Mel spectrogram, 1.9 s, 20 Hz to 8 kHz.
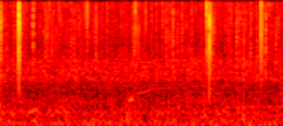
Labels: {"label": "biophony", "recorder": "SoundTrap 300"}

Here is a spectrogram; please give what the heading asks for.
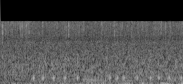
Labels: {"label": "biophony, squirrelfish (Holocentrus)", "recorder": "SoundTrap 300"}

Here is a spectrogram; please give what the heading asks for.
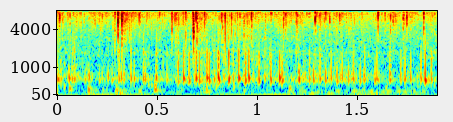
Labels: {"label": "biophony, rattle", "recorder": "SoundTrap 500"}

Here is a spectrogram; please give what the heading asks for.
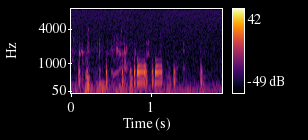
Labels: {"label": "biophony, knock croak", "recorder": "SoundTrap 300"}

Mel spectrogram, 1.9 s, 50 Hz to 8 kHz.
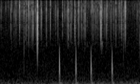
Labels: {"label": "biophony, knock", "recorder": "SoundTrap 300"}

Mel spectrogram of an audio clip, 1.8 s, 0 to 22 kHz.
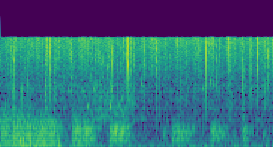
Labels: {"label": "biophony, growl", "recorder": "SoundTrap 600 or HydroMoth"}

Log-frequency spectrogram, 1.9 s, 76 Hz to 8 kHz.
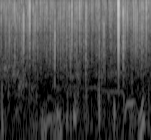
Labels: {"label": "biophony, cascading saw", "recorder": "SoundTrap 600 or HydroMoth"}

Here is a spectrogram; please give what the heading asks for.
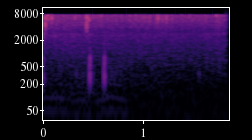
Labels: {"label": "biophony", "recorder": "SoundTrap 300"}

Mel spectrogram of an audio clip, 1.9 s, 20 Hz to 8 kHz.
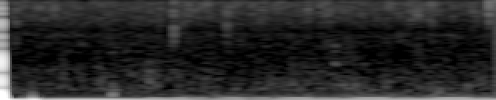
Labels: {"label": "biophony", "recorder": "SoundTrap 300"}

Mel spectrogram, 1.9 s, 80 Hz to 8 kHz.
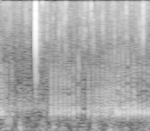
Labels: {"label": "biophony, rattle response", "recorder": "SoundTrap 500"}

